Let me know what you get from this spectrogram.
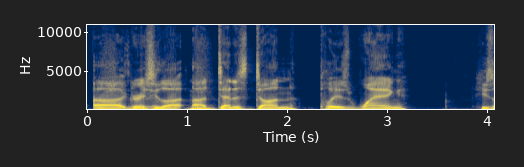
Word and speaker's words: Gracie Law: We have Kim Cattrall as Gracie Law. Did I say that right? – Yes, Gracie Law.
